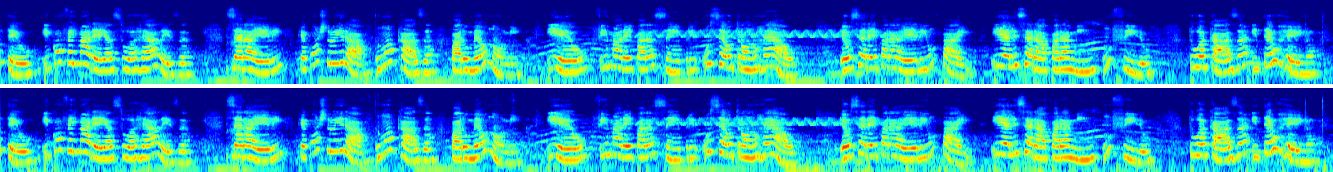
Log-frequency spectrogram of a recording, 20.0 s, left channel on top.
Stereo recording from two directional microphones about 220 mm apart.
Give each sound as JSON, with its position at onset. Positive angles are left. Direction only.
{"t": 0.1, "sound": "a woman's voice", "side_deg": 0}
